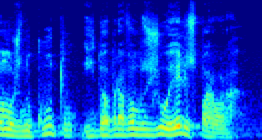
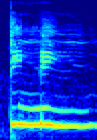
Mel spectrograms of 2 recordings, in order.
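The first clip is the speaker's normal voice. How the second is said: bell ringing. Retold or imitated. Bell compared to trumpet.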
